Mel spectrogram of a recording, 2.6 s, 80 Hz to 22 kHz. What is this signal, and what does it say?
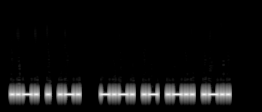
Morse code, heard as a keyed tone, about 48 wpm, 700 Hz. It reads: FER CALL
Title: Speed-Racing Common QSO Phrases - 40wpm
